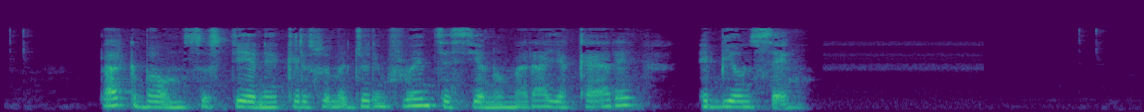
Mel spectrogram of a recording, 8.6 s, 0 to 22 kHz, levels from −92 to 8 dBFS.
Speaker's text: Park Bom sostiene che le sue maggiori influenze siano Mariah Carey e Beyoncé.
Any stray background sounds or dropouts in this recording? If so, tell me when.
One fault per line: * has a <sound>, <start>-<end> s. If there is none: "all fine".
all fine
